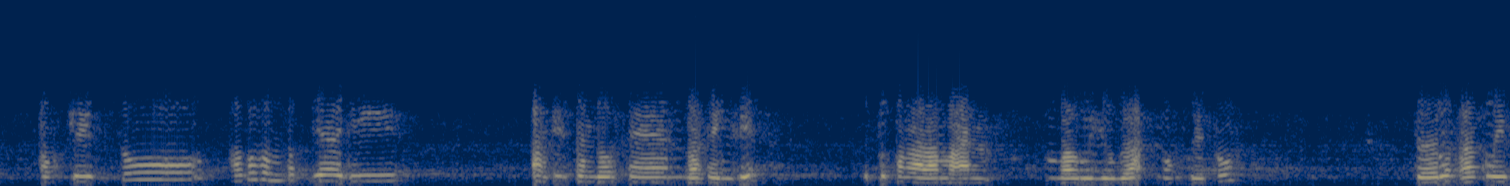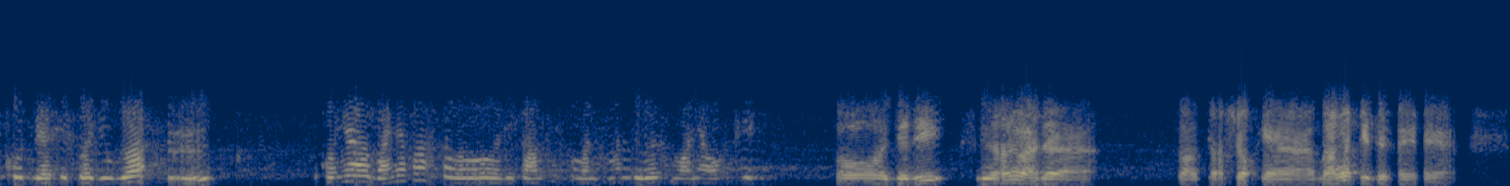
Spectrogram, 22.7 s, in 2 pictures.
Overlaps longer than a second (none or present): none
